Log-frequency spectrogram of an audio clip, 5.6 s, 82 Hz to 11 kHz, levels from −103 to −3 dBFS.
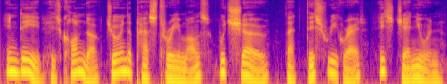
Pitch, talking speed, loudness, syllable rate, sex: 125 Hz, 160 wpm, -16 LUFS, 4.2 syllables/s, male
